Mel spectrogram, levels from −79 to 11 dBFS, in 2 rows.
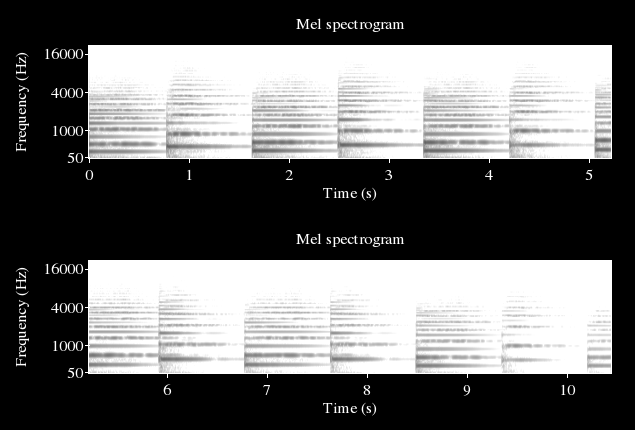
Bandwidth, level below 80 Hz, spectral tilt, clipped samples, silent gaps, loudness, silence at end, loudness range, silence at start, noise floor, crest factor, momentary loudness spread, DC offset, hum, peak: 13.5 kHz; -66 dBFS; -3.5 dB/octave; under 0.1%; none; -35 LUFS; 0 s; 8 LU; 0 s; -64 dBFS; 18 dB; 19 LU; under 0.1%; none; -18 dBFS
